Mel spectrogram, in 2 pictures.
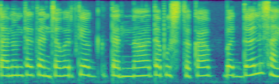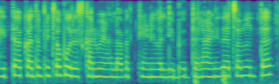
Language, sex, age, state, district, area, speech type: Marathi, female, 18-30, Maharashtra, Kolhapur, urban, spontaneous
